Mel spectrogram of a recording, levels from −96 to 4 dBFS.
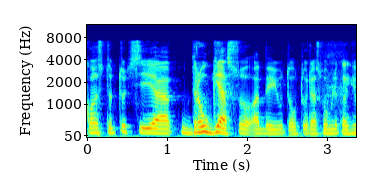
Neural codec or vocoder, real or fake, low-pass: none; real; 7.2 kHz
